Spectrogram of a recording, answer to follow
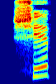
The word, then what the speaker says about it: ship: don't pay attention right ship has a short eye sound sheep has a long e sound they might look similar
